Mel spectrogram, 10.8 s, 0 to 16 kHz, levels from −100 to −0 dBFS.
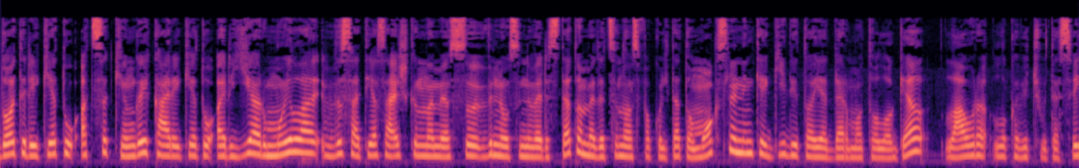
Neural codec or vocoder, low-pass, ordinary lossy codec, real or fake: none; 14.4 kHz; MP3, 48 kbps; real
